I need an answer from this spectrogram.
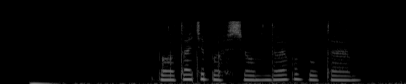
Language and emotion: Russian, neutral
